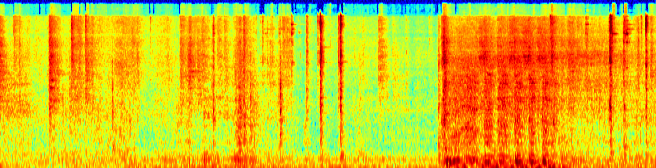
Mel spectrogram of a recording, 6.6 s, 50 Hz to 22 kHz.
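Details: Datsun 240Z with RB20DET swap, after cleaning injectors: some clicks then starter turns engine about four beats a second, never fires; crank no start, cause unconfirmed.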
